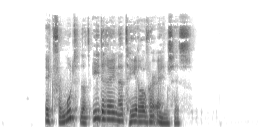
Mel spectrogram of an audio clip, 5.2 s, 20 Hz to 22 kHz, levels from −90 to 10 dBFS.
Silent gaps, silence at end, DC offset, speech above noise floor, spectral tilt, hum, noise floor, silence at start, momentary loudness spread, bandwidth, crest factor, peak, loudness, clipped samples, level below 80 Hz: none; 1.35 s; under 0.1%; 65 dB; -4.5 dB/octave; none; -87 dBFS; 0.9 s; 5 LU; 15 kHz; 18 dB; -8 dBFS; -22 LUFS; under 0.1%; -62 dBFS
